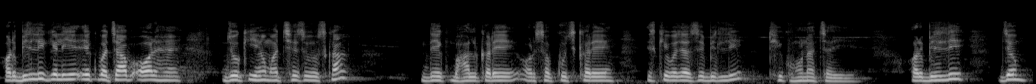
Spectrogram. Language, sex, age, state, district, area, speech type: Hindi, male, 18-30, Bihar, Muzaffarpur, urban, spontaneous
